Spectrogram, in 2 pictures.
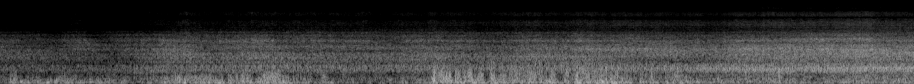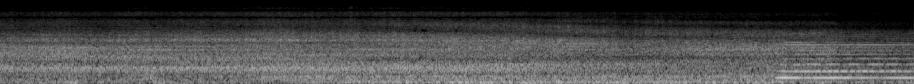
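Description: KiHa 183 diesel railcar set passing close by: engines and wheels on the rails grow louder from about four seconds in and stay loud as the cars go past. Near the end a loud steady pitched note sounds for about a second and a half, with a brief break.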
